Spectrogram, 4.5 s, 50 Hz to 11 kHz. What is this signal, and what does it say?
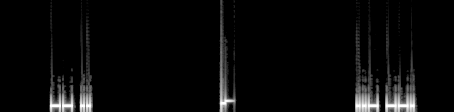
Morse code, heard as a keyed tone, about 40 wpm, 700 Hz. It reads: MI UG
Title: Top Two Letter Combinations in Words 40wpm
